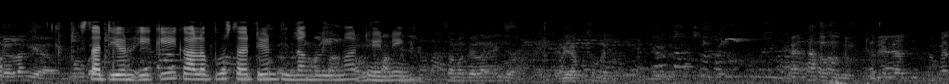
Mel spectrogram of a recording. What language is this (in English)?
Javanese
